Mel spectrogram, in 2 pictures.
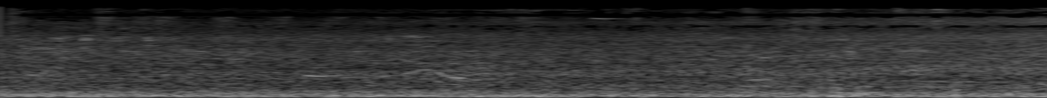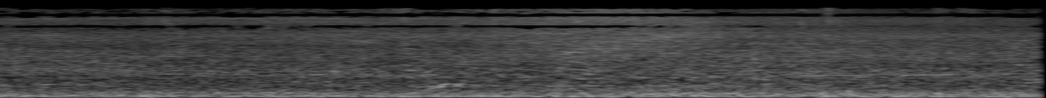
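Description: Steady low rumble of street ambience with people talking in the background.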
